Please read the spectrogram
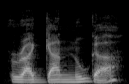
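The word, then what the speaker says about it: Raganuga: Of raanuga. Yeah. Bi sadana. Well, don't even bother correcting my pronunciation.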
